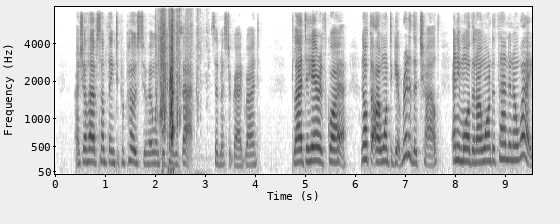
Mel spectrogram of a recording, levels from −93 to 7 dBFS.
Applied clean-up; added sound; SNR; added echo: none; Zipper (clothing); -4 dB; none.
